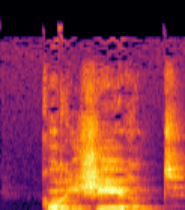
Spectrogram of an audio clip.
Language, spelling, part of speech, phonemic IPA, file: Dutch, corrigerend, verb / adjective, /kɔriˈʒerənt/, Nl-corrigerend.ogg
- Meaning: present participle of corrigeren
